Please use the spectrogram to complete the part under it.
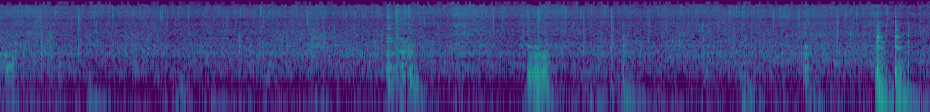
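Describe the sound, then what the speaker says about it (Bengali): Onions frying in a pan of oil for a large meat curry, a steady close sizzle with occasional louder scrapes and knocks of stirring, no talk. "পেঁয়াজটা ভালো করে ভাজা ভাজা হবে"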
